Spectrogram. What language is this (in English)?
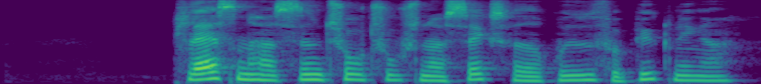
Danish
